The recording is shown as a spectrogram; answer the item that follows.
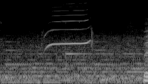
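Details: Beluga whales of Hudson Bay, returning each July to their summer home and calling back and forth in a complex song underwater; a single bright whistle sweeps upward and then holds steady before ending abruptly, over soft orchestral music.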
